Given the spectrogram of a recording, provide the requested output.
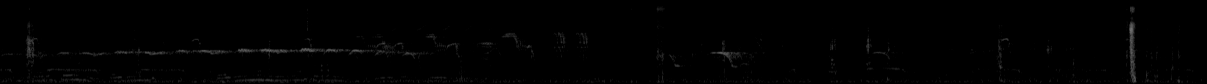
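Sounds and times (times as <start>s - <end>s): thin wavering bird whistle: 0.6s - 5.3s.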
